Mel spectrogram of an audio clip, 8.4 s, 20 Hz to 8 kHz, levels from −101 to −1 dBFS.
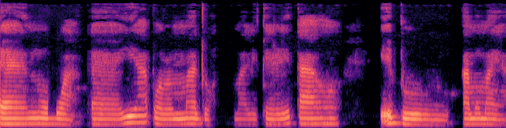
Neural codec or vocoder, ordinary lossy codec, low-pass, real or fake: none; AAC, 32 kbps; 7.2 kHz; real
